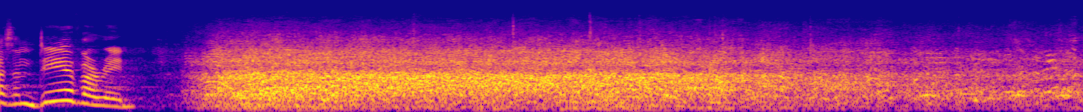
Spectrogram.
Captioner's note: audience laughs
